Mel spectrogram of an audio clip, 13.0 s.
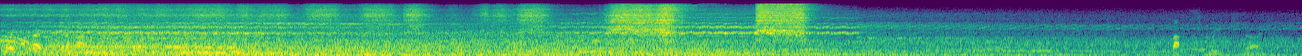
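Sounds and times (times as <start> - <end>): loud hissing surges: 0.0 - 8.6.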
